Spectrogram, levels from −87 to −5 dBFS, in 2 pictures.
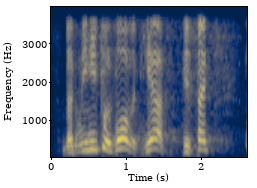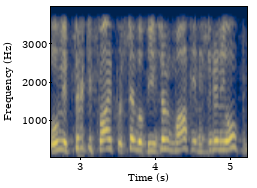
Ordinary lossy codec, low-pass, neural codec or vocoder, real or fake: AAC, 32 kbps; 3.6 kHz; codec, 44.1 kHz, 1.7 kbps, Pupu-Codec; fake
